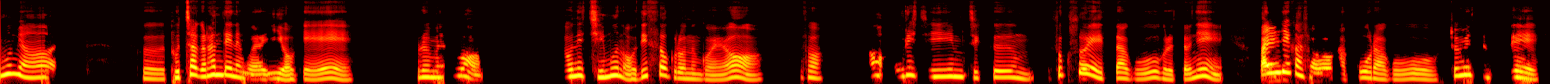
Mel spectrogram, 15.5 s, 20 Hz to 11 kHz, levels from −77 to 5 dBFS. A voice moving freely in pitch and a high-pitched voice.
Yes: wide, 6.8 semitones; high, 200 Hz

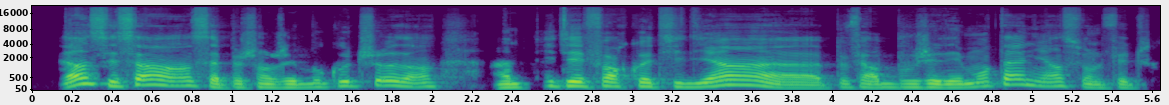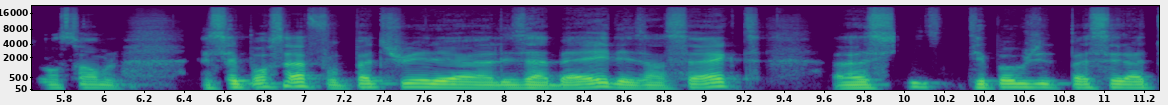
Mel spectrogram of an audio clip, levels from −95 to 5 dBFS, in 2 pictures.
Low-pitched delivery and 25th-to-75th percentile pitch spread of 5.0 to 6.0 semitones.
Yes: low, 125 Hz; wide, 5.4 semitones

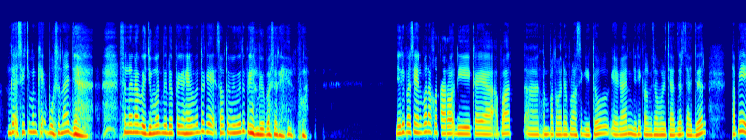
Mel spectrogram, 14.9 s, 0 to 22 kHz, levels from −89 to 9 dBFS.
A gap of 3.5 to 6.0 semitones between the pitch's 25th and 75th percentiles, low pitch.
No: average, 4.6 semitones; high, 190 Hz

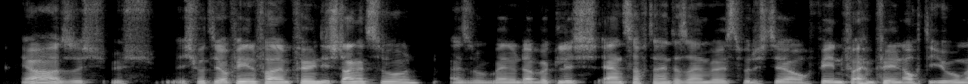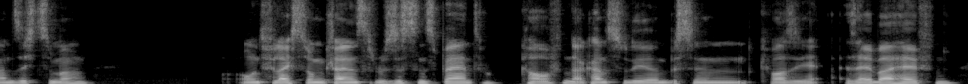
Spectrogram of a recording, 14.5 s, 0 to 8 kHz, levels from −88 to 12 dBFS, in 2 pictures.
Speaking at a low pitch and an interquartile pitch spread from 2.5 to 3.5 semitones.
Yes: low, 110 Hz; average, 2.9 semitones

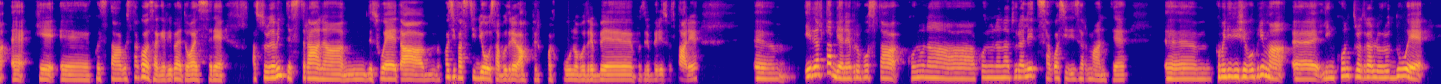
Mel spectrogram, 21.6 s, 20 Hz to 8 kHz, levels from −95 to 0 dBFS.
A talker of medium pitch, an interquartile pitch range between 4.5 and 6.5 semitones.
Yes: medium, 155 Hz; average, 5.0 semitones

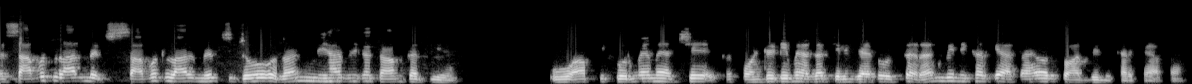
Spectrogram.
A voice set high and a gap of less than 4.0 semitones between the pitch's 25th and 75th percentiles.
No: low, 135 Hz; average, 2.8 semitones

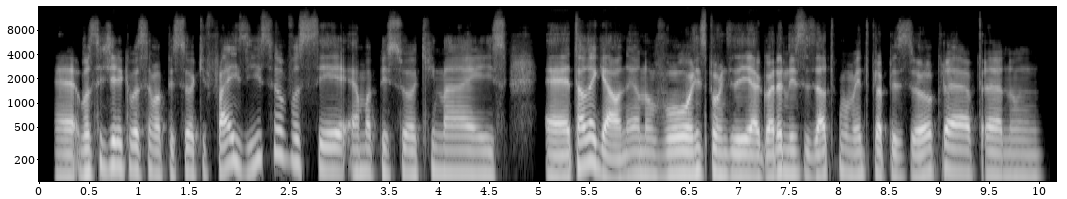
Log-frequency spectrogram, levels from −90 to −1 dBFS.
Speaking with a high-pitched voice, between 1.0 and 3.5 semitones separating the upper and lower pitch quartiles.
No: low, 130 Hz; average, 2.7 semitones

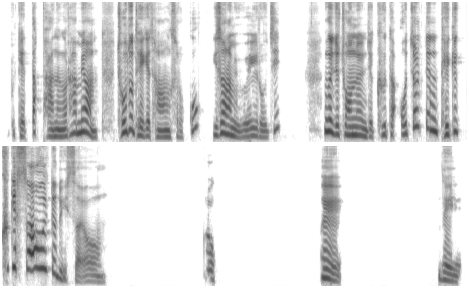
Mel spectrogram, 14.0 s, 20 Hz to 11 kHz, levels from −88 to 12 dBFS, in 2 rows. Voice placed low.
No: high, 205 Hz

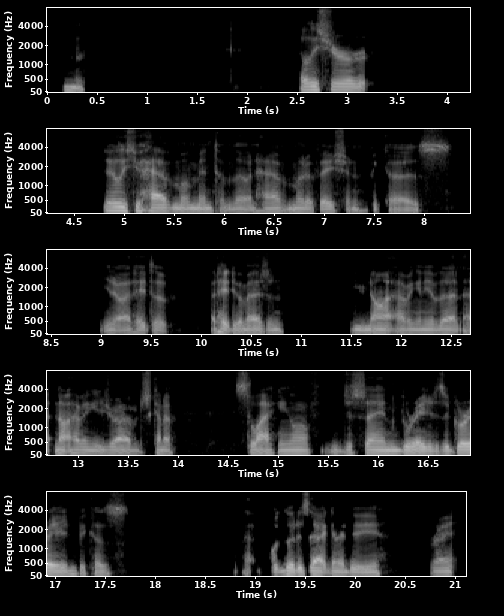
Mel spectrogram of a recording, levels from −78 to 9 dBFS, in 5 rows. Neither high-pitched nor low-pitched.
No: low, 105 Hz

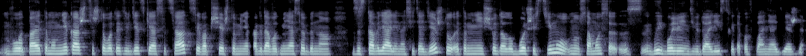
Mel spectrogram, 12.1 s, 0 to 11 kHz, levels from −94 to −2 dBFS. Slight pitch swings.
Yes: narrow, 1.7 semitones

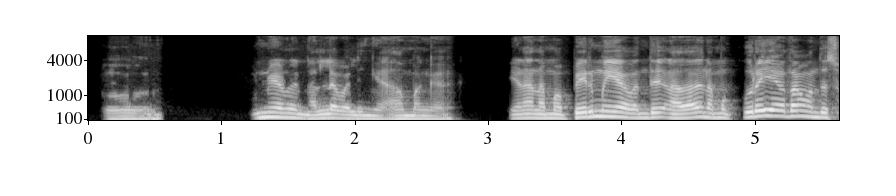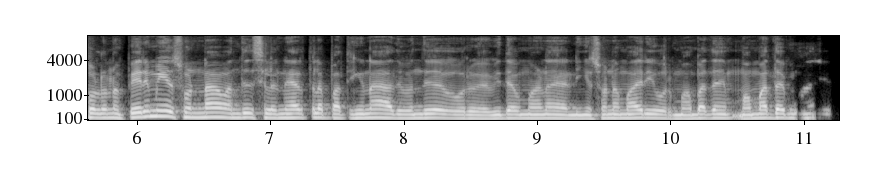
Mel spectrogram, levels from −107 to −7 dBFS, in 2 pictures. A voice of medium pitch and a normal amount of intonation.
Yes: medium, 150 Hz; average, 3.3 semitones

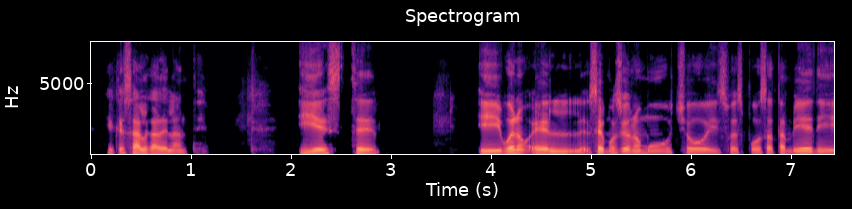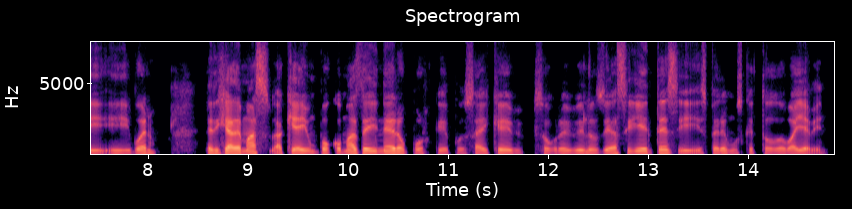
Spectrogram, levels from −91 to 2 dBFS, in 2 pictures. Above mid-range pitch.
No: low, 130 Hz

